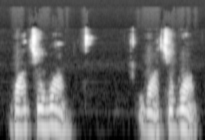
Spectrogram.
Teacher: Well, in the first phrase, we can see how the alveolar fortis plosive comes into contact with the palatal semivowel and change into a palatoalveolar affricate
